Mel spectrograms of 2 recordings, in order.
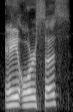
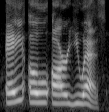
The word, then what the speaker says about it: AORUS: take that take that aorsus no there's no s it's a o r u s i'm saying aorus and that's what it's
